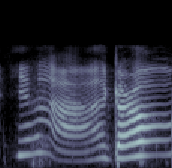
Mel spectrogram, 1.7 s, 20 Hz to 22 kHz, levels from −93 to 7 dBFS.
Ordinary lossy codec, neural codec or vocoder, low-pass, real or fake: AAC, 48 kbps; none; 7.2 kHz; real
